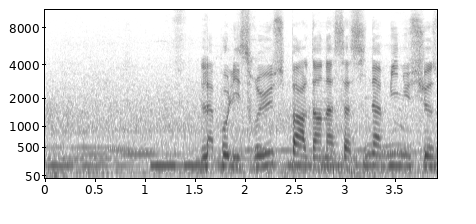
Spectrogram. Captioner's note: reporter speaking French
